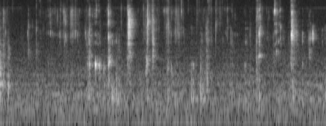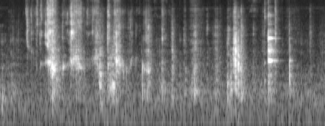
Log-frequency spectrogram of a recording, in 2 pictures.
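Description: Close-miked chewing and biting of fried fish, many short wet clicks, busier and louder from about six seconds in. Near the end a spoon clinks once against a glass bowl.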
